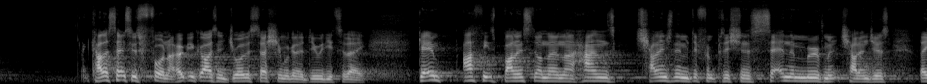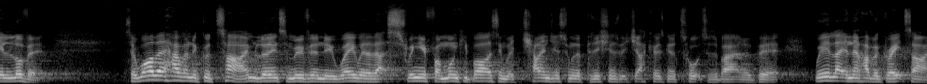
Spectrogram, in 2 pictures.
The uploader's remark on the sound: The podcast here covers the presentation section. Speaking at the UKSCA annual conference.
